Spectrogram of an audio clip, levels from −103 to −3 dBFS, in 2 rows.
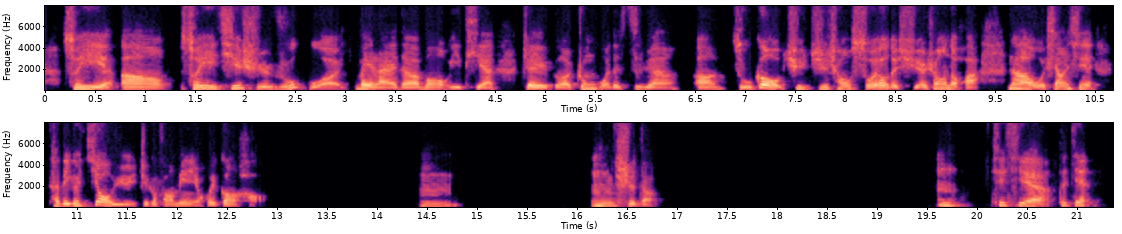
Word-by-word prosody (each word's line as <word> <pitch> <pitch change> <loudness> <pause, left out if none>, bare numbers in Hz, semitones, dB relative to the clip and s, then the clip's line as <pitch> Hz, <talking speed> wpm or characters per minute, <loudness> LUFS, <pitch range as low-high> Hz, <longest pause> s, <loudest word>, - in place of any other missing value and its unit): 所 200 -3 +1
以， 180 -4 +5
啊， 165 -2 +4 0.2
所 220 -1 +1
以 220 -4 +3
其 220 +4 0
实 180 -7 -2
如 180 +8 -2
果 325 +4 -2
未 190 -4 +5
来 145 -2 +1
的 150 0 +3
某 160 +1 -1
一 165 - -1
天， 155 -2 -2 0.3
这 160 -3 +4
个 155 -1 0
中 190 +5 -3
国 170 -4 -4
的 165 - -1
资 170 +3 -9
源， 155 -4 0 0.3
呃， 155 0 +1
足 160 -1 -3
够 285 -3 +8
去 205 -3 -3
支 190 -3 -4
撑 180 0 -3
所 170 -2 +1
有 - - +5
的 155 - -1
学 155 +1 -3
生 215 +6 0
的 175 - +2
话， - - -1 0.3
那 195 -3 +4
我 165 -1 0
相 180 +2 -1
信 190 -3 -3 0.2
它 190 - -2
的 180 - +4
一 175 - +5
个 195 - +2
教 225 +7 +3
育 295 +1 -3
这 165 - -3
个 160 - -3
方 155 -1 -4
面 155 -1 -3
也 - - -6
会 155 - -4
更 150 -2 0
好。 - - -10 1.6
嗯。 175 +8 -11 1.3
嗯， 180 -4 -1
是 175 -1 -1
的。 - - -6 2.8
嗯， 225 -1 -2 0.3
谢 235 - -3
谢， 205 -7 +1
再 215 - -4
见。 235 +1 -2
180 Hz, 175 characters per minute, -23 LUFS, 160-210 Hz, 2.8 s, 够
